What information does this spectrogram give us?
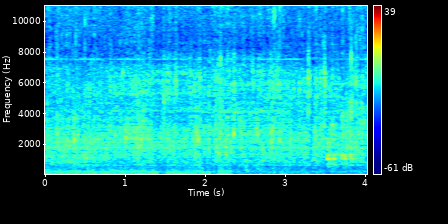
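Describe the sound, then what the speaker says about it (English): Water running steadily into a bucket that is being filled a quarter full to clean old range brass, a continuous close hiss and splash with no talking. "I'm just going to fill up maybe a quarter of the bucket, a couple gallons."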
